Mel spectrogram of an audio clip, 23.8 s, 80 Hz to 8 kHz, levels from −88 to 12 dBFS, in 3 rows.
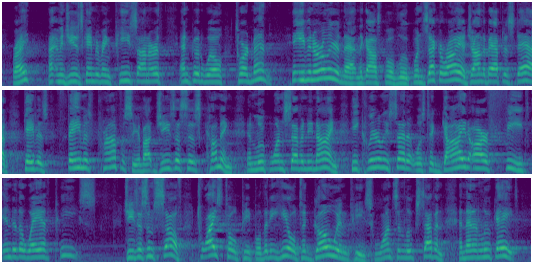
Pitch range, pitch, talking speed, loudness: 190-230 Hz, 210 Hz, 185 wpm, -29 LUFS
